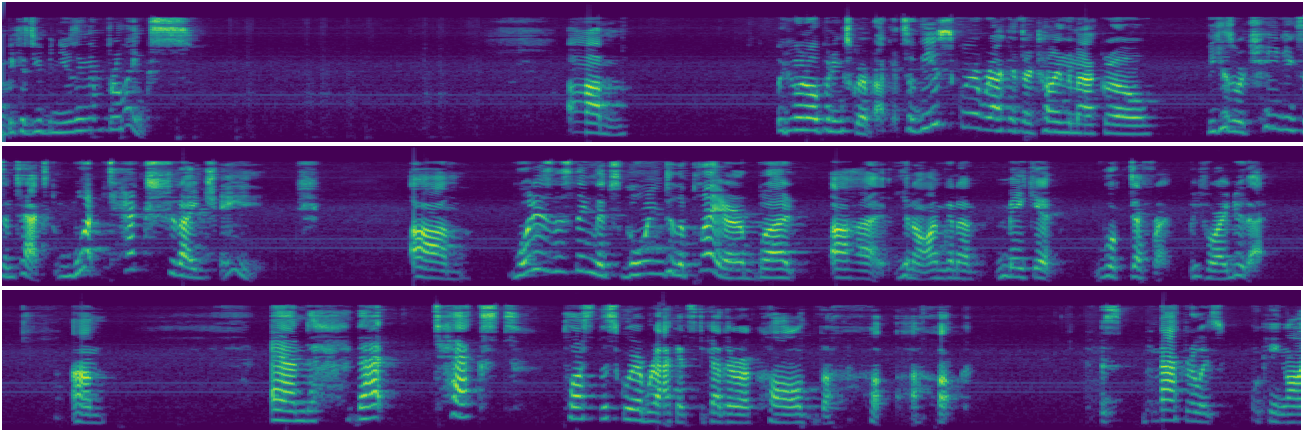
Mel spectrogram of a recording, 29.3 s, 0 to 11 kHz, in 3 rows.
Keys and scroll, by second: 1.3 [, 1.7 ], 2.5 [.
